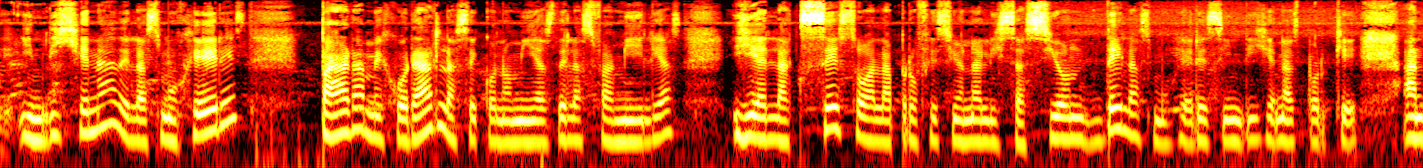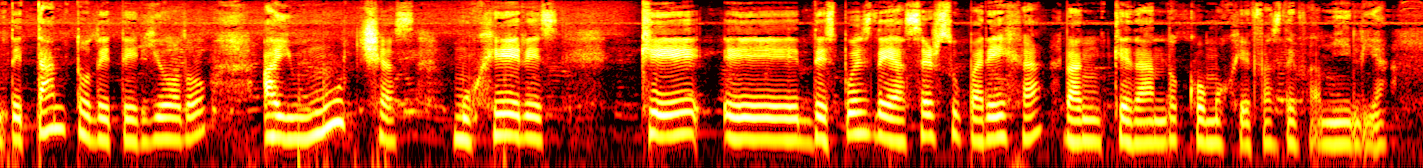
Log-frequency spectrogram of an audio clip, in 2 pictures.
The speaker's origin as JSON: {"language": "Spanish", "country": "Peru", "moved": "yes", "lives_now": "Costa Rica", "said": "Yo soy quechua peruana, pero vivo 34 años en Costa Rica"}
